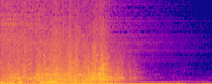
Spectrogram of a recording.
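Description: Animated-logo intro sound effect: a low rumble with whooshing noise that builds to about two seconds in, then fades away.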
